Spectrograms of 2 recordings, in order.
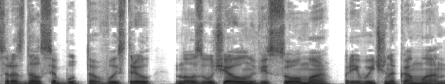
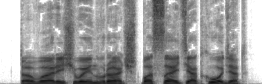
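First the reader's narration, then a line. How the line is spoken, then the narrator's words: Shout. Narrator (Russian): крикнул Слава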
